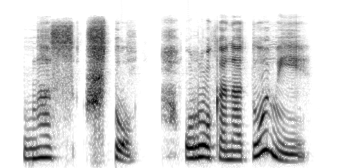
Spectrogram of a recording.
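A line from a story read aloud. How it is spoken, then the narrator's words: Hoarse whispered question. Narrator (Russian): хриплым шепотом спросила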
